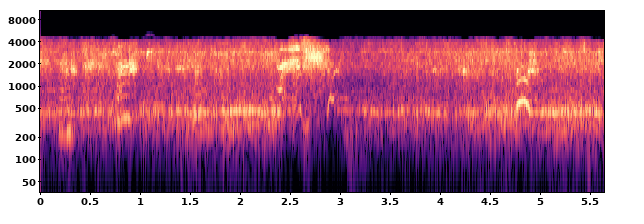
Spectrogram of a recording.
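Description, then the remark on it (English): A steady engine hum and constant traffic noise from riding on an open-top double-decker bus through the city, with a wind-like rush and a few brief, indistinct voices. “And this is the first time I ever rode on a double-decker bus. It's sure nice in the open like this.”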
